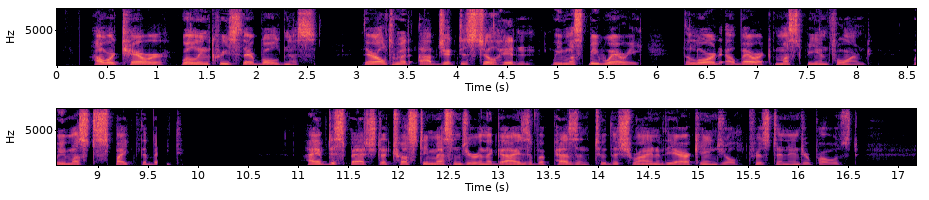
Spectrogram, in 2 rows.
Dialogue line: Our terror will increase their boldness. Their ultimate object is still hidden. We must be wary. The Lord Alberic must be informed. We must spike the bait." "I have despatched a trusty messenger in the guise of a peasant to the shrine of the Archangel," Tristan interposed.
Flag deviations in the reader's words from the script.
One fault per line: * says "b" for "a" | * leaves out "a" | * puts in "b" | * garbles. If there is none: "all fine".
all fine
